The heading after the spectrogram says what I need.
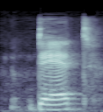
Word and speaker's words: dead: Dead. She's dead. Dead. También, al igual que breath, es una E así cortada, ¿no? Muy firme.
